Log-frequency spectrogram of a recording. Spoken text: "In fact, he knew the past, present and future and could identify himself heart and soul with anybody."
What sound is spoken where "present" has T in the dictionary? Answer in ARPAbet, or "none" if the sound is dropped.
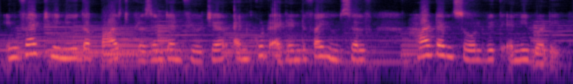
T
